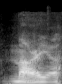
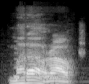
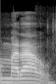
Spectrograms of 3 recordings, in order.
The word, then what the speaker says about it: Marao: Mario. Just call me Mario. Sorry. How do you pronounce it? Marao. Oh, Marao. Marao. My bad. Or for layman's terms, Mario.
